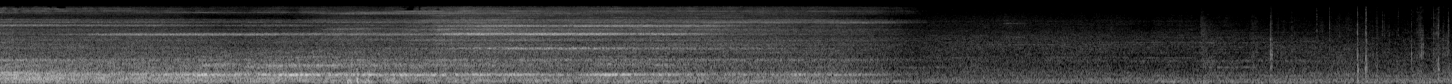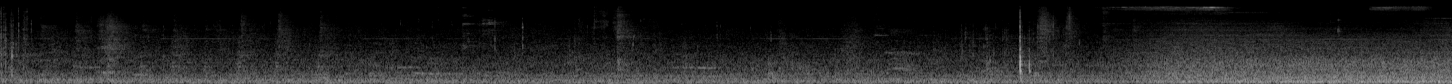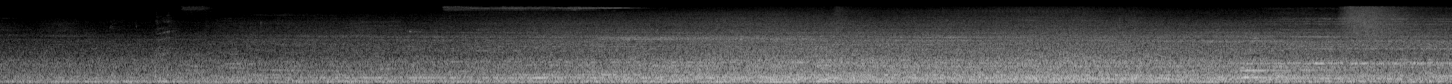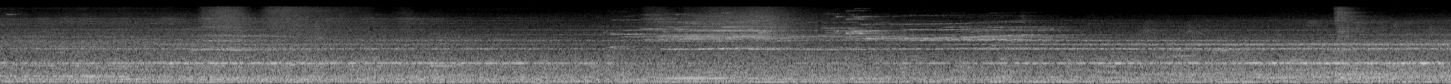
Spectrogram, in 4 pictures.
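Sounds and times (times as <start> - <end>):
train moving: 0.0 - 18.3, 24.4 - 58.0
wheel squeal: 0.2 - 9.0, 45.2 - 58.0.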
